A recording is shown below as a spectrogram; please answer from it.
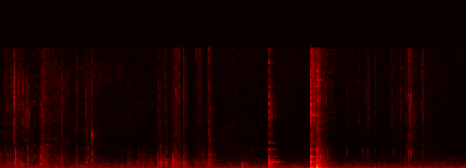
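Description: An egg cracked against the rim of a glass mixing bowl: a sharp knock a little past the middle, with a lighter knock just before it. Light clicks and rustles of handling come before it.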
